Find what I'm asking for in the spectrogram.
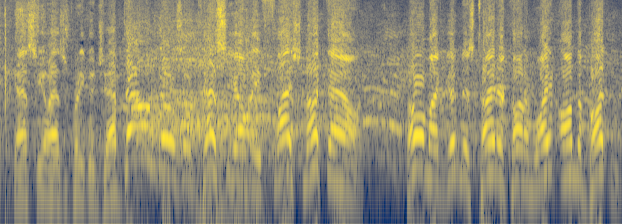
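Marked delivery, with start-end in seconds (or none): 1.6-7.7 excited commentary. Real, not acted. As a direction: call the knockdown like a shock. Knockdown in the fight.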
